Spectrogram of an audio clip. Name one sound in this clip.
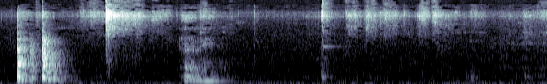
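Dry plant stems rustle as they are set into a jug.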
